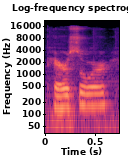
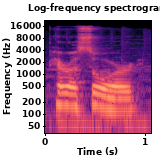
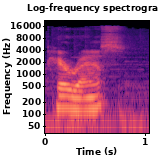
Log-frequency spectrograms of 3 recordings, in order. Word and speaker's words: parasaur: now technically it's pronounced parasaur. So, parasaur, not paras, not Paris, like the Pokemon, even though it's kind of spelled similarly.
